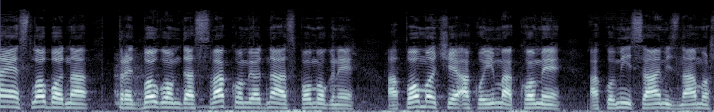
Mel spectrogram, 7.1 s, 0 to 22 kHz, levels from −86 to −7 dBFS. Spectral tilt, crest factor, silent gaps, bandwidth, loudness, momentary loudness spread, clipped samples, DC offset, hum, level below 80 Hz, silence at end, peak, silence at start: -5.5 dB/octave; 16 dB; none; 14 kHz; -21 LUFS; 10 LU; under 0.1%; under 0.1%; none; -40 dBFS; 0 s; -4 dBFS; 0 s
